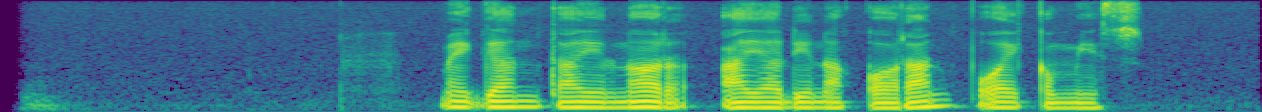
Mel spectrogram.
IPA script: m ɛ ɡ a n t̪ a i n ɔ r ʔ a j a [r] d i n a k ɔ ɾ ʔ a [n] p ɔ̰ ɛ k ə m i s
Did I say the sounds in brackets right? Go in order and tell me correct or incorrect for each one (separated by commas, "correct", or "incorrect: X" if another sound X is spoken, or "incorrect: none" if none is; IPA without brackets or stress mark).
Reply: incorrect: none, correct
